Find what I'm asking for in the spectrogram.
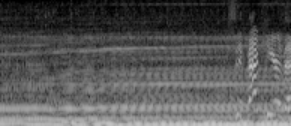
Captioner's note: engine roaring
